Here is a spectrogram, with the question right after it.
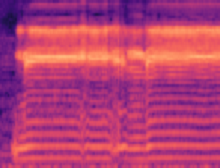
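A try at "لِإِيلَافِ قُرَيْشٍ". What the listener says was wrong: এই এই এই এই এই যে যে লি এর মধ্যে টান নাই তো, লি এর মধ্যে টান নাই। লি ই। এই শোনেন, লি ই, লি ই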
